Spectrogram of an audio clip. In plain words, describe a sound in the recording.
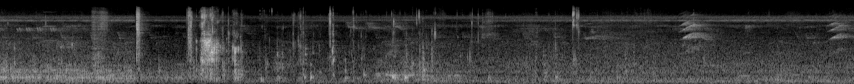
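A baby elephant sucks and slurps milk from a bottle.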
